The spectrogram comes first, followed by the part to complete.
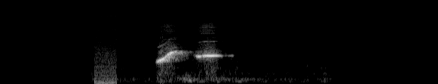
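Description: A brief soft noise about a second in, then a loud two-note whistle: a quick rising note followed by a short steady one.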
